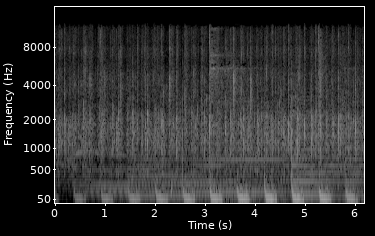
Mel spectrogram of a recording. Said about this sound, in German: ich fände es gut, dass wir den beiden einfach mal einen Applaus geben dafür, dass sie hierher gekommen sind, um uns zu dienen und hier in diesem Land zu dienen.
